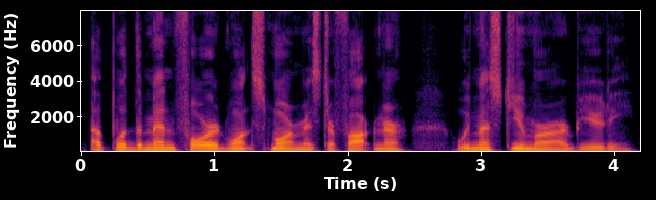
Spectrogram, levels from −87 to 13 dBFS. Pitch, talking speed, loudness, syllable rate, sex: 110 Hz, 185 wpm, -18 LUFS, 4.9 syllables/s, male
